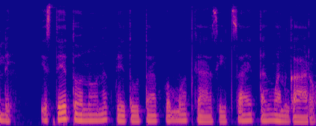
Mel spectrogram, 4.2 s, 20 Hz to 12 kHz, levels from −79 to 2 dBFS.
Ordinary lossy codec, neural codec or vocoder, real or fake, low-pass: none; none; real; 10.8 kHz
